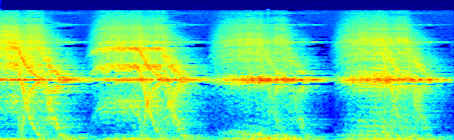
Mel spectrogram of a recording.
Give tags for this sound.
industrial; loop; machine; machinery; mechanical; noise; robot; robotic

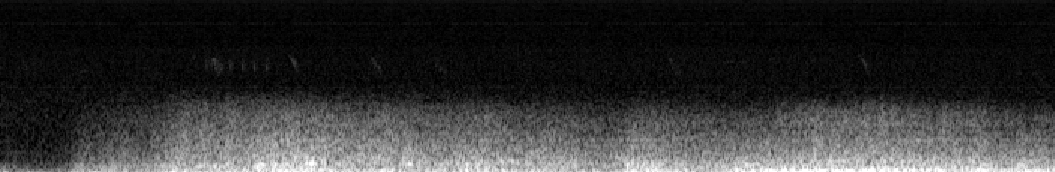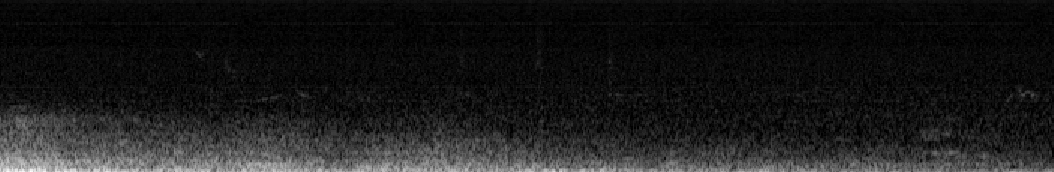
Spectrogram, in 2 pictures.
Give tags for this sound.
thunderstorm; thunder; storm; weather; lightning

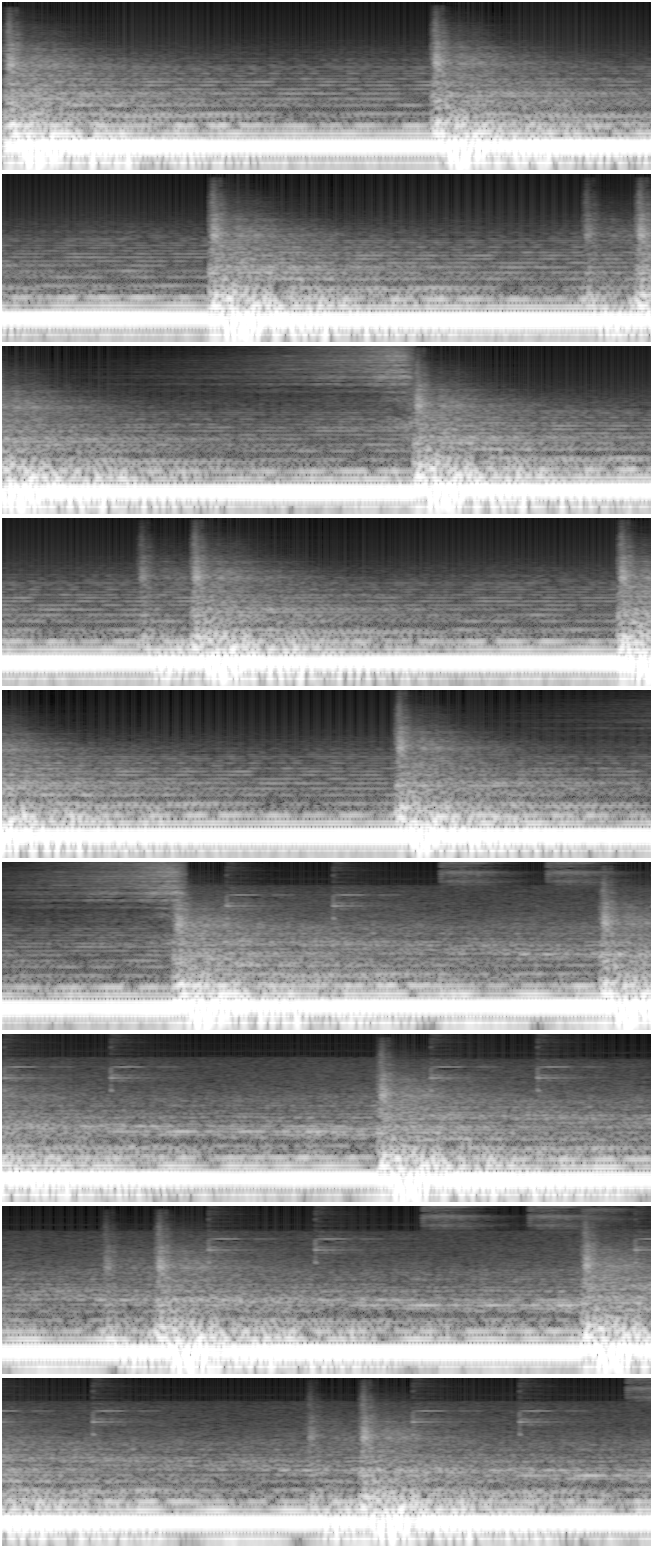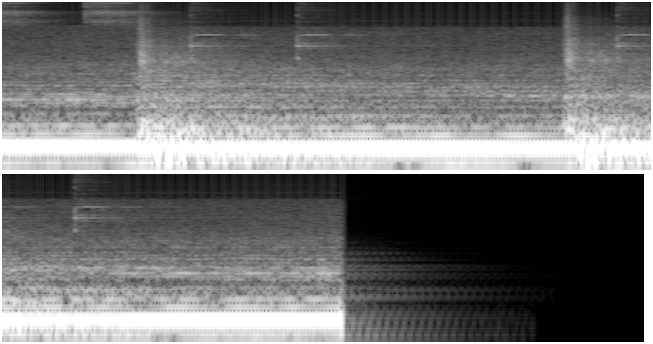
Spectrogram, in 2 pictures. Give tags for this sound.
Evil; Low; Spooky

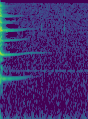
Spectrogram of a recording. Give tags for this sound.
experimental; metallic

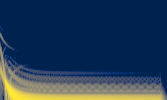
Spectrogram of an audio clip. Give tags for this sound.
bass; deep; drum; percussion; sine; sound-design; sub

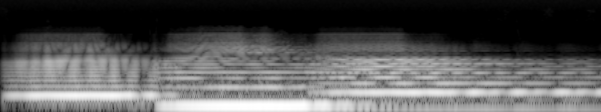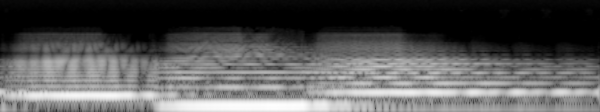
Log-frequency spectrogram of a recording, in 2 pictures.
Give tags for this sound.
heavy; big; bassline; bass; sample

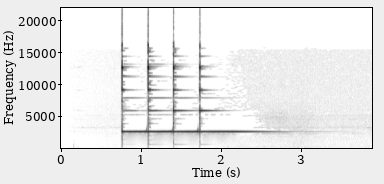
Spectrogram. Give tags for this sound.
Bell; Glass

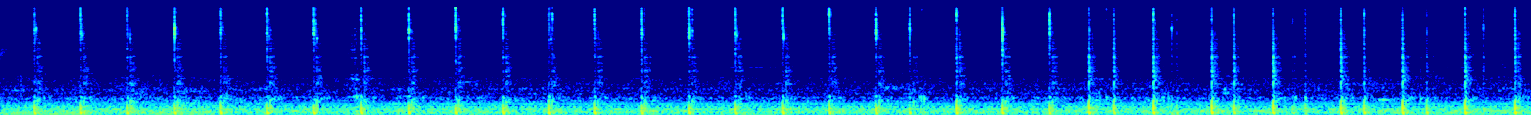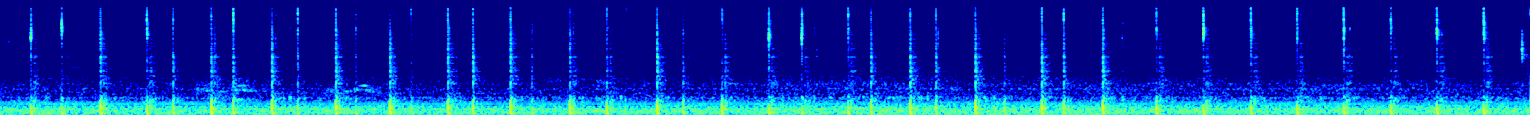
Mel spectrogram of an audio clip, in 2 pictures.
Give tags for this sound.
from; gotas; water; droppin; faucet; grifo; agua

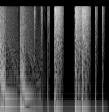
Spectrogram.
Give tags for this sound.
bertill; crushed; destroyed; drums; free; needle; pin

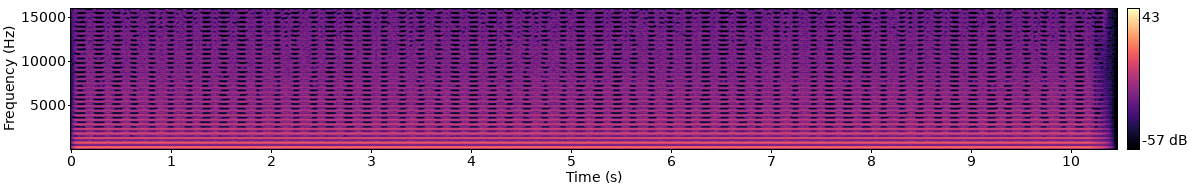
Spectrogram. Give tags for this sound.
flute; vl-tone; sample; human; vl-1; casio; vintage; retro; synth; league

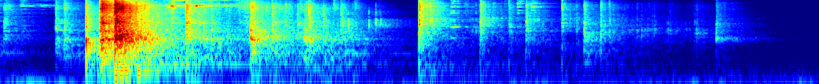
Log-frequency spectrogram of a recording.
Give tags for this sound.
Falling; bang; over; crash; Ladder

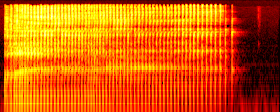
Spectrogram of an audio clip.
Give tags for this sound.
belch; burp

